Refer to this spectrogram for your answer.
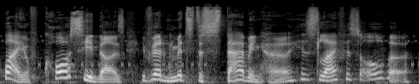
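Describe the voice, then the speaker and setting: A man's voice: high voice, wildly swooping pitch, normal speed, faint music behind, pitched above the performer's own voice, heavily acted. A man voicing a haughty, prejudiced upper-class woman juror in a courtroom game, with an affected, condescending manner. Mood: haughty, indignant.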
